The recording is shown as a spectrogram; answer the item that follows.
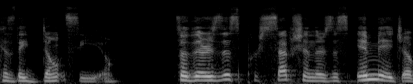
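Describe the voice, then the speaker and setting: With an American accent, a woman speaks at a fairly quick pace in an animated tone. Her pitch is fairly low, with ordinary pitch variation. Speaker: radio DJ. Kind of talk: casual chat.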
